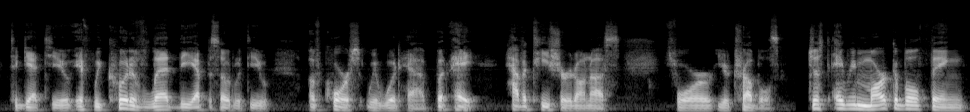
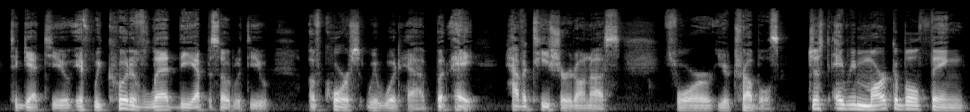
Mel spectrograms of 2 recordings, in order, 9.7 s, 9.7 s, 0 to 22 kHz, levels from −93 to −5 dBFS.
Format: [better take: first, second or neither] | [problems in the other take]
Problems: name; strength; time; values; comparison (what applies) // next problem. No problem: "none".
second | muffled; very; fading above 2 kHz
